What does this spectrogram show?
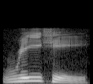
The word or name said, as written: rete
